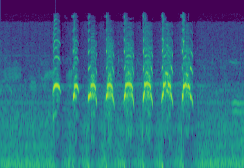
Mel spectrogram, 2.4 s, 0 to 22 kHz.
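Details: Osprey at a nest in Charlo, Montana, on a live nest camera, 09/03/2023 at 18:54: a rapid series of seven sharp, whistled chirps of even pitch over about one and a half seconds, with a faint low hum beneath.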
